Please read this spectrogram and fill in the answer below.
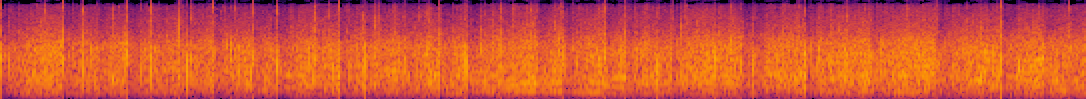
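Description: Stadium crowd applauding steadily: a dense mass of hand claps, with a few voices calling out over it.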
